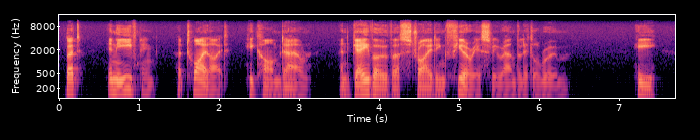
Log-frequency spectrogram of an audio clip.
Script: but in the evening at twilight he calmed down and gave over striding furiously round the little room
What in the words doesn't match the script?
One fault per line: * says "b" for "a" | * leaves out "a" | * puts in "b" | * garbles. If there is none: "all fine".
* puts in "he"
